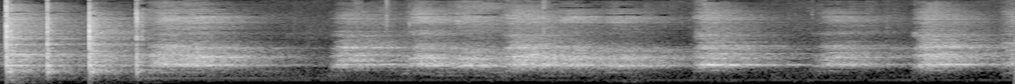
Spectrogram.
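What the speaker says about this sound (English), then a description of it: "there go the dogs again." Several dogs bark in a quick burst of sharp yips, then keep up a steady run of barking and whining at moderate distance, heard alone with no talk.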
